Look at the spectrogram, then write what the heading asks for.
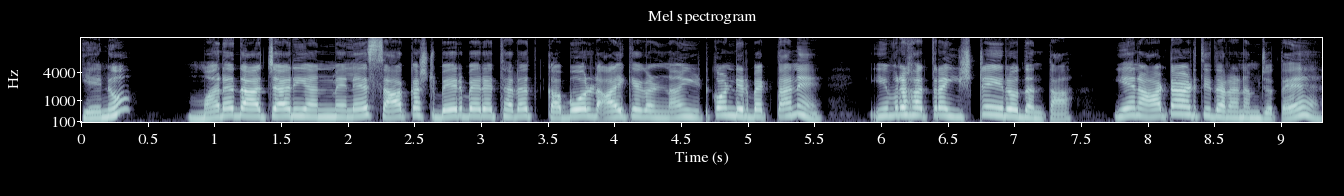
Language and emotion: Kannada, angry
